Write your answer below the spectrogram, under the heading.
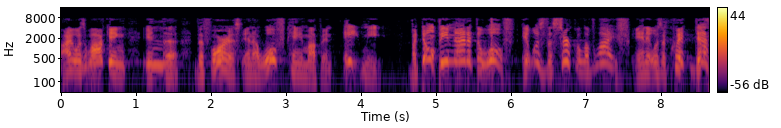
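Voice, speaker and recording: A man puts on a character voice at an extremely high pitch. He projects it loudly at a moderate pace. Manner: mocking, forced politeness.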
